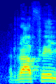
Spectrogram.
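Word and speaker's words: Rafale: बड़ी कीमत चुकाई है राफाल विमान के लिए देखिए दोस्तों सबसे बड़ी बात ये हो जाती है क्योंकि राफाल विमान को जब खरीदा गया राफेल जिसको कह देते हैं राफाल भी उसका प्रोनाउंसिएशन है तो उसको जब खरीदा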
